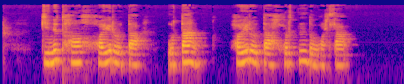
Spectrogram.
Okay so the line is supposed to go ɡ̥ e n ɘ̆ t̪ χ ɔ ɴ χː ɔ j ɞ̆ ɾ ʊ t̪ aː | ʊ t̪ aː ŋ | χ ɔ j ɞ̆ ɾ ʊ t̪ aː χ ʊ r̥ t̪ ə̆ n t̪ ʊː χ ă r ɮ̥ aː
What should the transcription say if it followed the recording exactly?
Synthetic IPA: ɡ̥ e n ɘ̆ t̪ χ ɔ ɴ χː ɔ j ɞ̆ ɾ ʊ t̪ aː | ʊ t̪ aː ŋ | χ ɔ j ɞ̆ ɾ ʊ t̪ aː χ ʊ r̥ t̪ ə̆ n t̪ ʊː ʁ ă r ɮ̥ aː

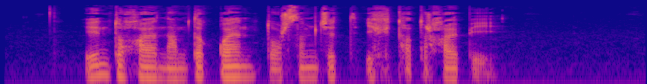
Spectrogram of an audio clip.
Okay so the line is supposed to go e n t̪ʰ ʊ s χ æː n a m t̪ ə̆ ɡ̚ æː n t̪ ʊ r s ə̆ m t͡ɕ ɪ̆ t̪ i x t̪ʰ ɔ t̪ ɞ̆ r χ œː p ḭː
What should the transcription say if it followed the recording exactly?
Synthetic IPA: e n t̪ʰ ʊ χ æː n a m t̪ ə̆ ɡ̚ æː n t̪ ʊ r s ə̆ m t͡ɕ ɪ̆ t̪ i x t̪ʰ ɔ t̪ ɞ̆ r χ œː p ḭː

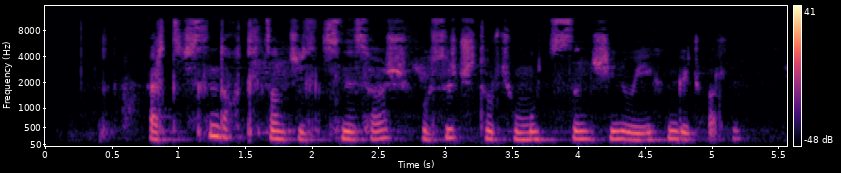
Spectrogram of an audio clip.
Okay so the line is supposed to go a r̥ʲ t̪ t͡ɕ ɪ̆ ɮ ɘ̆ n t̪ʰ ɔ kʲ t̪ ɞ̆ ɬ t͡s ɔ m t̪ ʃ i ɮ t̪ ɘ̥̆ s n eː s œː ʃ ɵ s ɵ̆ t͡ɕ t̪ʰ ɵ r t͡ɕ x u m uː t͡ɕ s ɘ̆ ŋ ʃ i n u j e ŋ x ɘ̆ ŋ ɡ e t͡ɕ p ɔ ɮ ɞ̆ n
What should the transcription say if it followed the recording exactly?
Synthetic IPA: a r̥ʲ t̪ t͡ɕ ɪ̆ ɮ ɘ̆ n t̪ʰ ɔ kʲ t̪ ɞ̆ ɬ t͡s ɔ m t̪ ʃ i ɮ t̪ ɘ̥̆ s n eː s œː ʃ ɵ s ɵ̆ t͡ɕ t̪ʰ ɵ r t͡ɕ x u m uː t͡ɕ s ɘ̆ ŋ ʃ i n u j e ŋ x ɘ̆ ŋ ɡ e t͡ɕ p ɔ ɮ ɞ̆ n

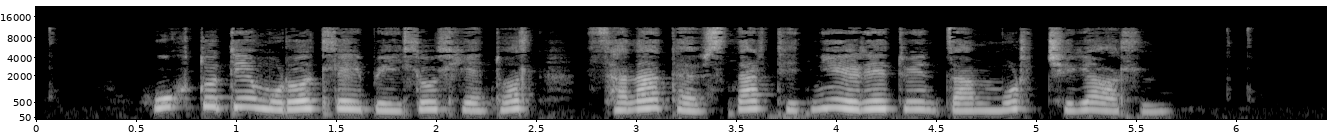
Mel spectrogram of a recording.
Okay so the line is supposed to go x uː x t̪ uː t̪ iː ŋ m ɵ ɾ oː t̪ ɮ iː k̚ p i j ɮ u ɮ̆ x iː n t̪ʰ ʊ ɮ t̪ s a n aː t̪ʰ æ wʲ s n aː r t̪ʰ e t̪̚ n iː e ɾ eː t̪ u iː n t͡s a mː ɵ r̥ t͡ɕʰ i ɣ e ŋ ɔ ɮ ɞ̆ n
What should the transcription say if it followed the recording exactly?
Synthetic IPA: x uː x t̪ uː t̪ iː ŋ m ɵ ɾ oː t̪ ɮ iː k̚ p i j ɮ uː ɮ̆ x iː n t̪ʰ ʊ ɮ t̪ s a n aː t̪ʰ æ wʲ s n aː r t̪ʰ e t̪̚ n iː e ɾ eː t̪ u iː n t͡s a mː ɵ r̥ t͡ɕʰ i ɣ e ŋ ɔ ɮ ɞ̆ n

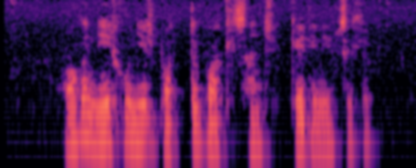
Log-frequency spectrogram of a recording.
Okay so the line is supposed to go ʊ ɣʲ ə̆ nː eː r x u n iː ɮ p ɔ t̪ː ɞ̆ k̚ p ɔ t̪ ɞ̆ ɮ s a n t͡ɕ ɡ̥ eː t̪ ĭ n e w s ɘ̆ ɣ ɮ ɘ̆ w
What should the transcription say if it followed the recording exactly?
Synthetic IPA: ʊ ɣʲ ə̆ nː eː r x u n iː ɮ p ɔ t̪ː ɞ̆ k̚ p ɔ t̪ ɞ̆ ɮ s a n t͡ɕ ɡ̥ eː t̪ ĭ n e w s ɘ̆ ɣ ɮ ɘ̆ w

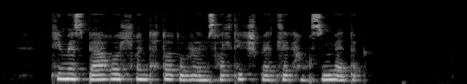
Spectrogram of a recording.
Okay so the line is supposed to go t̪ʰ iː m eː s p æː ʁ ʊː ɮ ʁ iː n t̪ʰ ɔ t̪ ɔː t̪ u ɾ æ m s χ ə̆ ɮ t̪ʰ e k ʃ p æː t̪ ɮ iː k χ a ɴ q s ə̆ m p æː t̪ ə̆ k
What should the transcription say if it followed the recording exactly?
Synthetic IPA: t̪ʰ iː m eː s p æː ʁ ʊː ɮ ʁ iː n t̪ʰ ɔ t̪ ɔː t̪ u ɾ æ m s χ ə̆ ɮ t̪ʰ e k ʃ p æː t̪ ɮ iː k χ a ɴ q s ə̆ m p æː t̪ ə̆ k

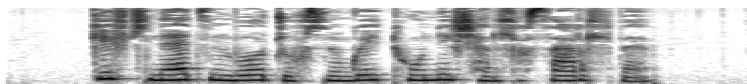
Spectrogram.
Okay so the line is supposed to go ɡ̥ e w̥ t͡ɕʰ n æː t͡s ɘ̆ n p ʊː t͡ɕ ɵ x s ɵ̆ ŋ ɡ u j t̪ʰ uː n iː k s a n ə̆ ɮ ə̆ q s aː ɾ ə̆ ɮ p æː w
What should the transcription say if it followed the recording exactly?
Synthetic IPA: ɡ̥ e w̥ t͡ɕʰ n æː t͡s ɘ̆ n p ʊː t͡ɕ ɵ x s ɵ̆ ŋ ɡ u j t̪ʰ uː n iː k ʃ a n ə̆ ɮ ə̆ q s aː ɾ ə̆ ɮ p æː w

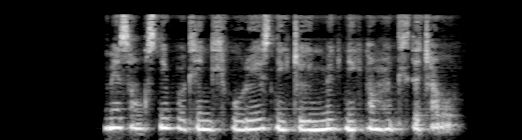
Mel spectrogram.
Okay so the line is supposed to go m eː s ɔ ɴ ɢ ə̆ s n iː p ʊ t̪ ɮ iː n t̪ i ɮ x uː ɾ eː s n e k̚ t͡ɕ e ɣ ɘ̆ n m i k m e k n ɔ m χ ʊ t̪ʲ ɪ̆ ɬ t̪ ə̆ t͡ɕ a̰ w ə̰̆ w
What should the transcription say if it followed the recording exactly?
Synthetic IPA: m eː s ɔ ɴ ɢ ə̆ s n iː p ʊ t̪ ɮ iː n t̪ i ɮ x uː ɾ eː s n e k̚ t͡ɕ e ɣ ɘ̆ n m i k n e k n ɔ m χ ʊ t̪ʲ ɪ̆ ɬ t̪ ə̆ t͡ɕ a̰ w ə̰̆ w

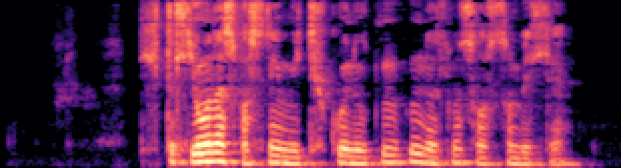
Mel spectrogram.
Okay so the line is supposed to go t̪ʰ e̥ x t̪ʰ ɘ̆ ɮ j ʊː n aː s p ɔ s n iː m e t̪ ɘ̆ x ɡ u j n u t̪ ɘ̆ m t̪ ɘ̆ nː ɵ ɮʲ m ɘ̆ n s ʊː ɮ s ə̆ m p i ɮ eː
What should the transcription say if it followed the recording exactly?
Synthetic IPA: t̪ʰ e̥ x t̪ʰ ɘ̆ ɮ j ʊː n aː s p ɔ s n iː m e t̪ ɘ̆ x ɡ u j n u t̪ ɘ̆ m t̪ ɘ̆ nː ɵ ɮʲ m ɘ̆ n s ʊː ɮ s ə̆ m p i ɮ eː

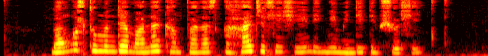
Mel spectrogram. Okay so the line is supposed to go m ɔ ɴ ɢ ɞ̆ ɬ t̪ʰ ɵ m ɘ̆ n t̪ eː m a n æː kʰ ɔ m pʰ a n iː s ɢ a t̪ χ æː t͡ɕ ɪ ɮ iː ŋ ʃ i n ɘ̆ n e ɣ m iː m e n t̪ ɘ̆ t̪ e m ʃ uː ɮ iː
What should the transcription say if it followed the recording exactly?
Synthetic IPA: m ɔ ɴ ɢ ɞ̆ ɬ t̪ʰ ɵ m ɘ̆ n t̪ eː m a n æː kʰ ɔ m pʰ a n aː s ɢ a χ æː t͡ɕ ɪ ɮ iː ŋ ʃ i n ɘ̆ n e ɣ m iː m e n t̪ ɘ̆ t̪ e m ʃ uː ɮ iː

